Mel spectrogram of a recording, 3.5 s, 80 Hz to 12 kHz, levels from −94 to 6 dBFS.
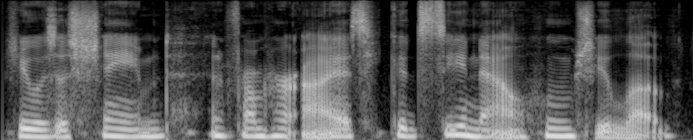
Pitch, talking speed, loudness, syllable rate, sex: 180 Hz, 240 wpm, -16 LUFS, 5.4 syllables/s, female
